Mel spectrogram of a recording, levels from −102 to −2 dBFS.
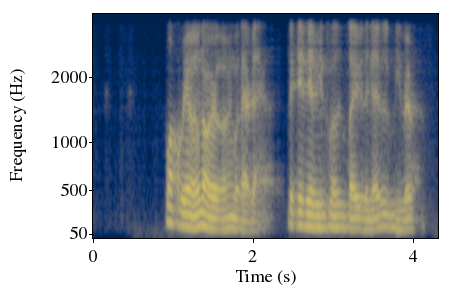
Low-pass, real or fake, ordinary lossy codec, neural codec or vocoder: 3.6 kHz; fake; none; codec, 16 kHz, 0.5 kbps, FreqCodec, larger model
